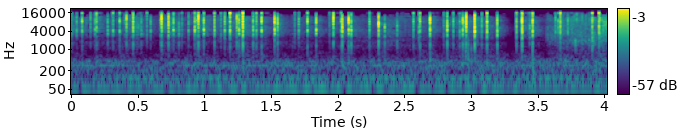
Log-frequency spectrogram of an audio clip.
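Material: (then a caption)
Ceramic. Long white acrylic nails on both hands tap and scratch across flat, solid ceramic floor tiles. About nineteen quick, bright clicks with almost no ring stand out over a steady, crisp scratching hiss, and a faint low hum sits underneath throughout.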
